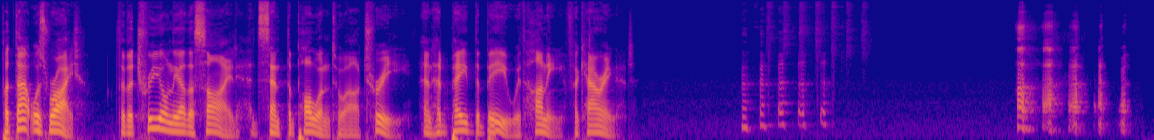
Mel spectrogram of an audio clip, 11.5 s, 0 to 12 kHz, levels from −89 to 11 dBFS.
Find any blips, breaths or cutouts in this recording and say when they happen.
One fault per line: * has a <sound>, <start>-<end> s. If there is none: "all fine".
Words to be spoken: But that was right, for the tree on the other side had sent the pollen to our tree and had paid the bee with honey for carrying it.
* has a laugh, 7.4-8.7 s
* has a laugh, 10.2-11.3 s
